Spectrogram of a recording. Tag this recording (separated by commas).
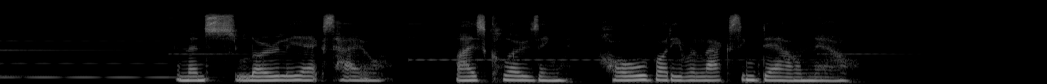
Speech, Music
